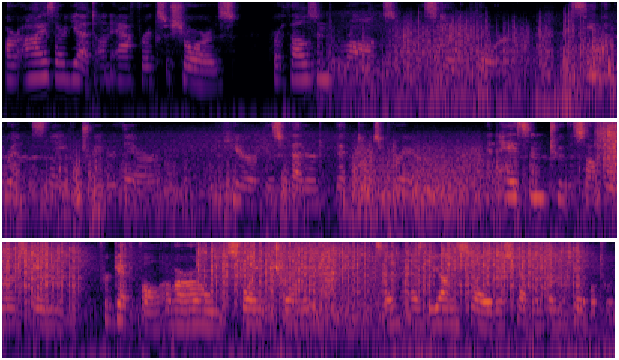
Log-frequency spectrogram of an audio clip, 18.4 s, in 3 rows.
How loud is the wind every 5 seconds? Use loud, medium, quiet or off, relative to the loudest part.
medium, loud, loud, medium.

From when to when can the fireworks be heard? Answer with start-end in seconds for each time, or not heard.
12.1-18.2.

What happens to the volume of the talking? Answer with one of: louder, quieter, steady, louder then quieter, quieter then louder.
louder.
